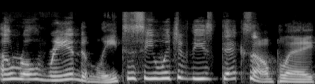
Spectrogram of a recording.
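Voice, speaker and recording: In a put-on character voice, a female-sounding speaker uses a high pitch and a whiny tone at a moderate pace, sounding whiny throughout. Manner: whiny, mocking.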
